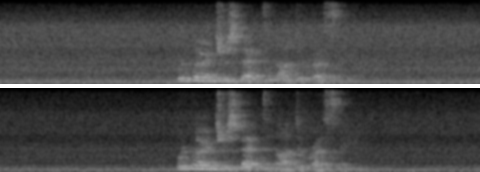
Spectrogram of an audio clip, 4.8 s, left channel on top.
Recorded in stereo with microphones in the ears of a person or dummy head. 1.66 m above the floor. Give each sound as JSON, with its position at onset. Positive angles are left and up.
{"t": 1.8, "sound": "a woman speaking", "side_deg": -15, "distance_m": 1.1}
